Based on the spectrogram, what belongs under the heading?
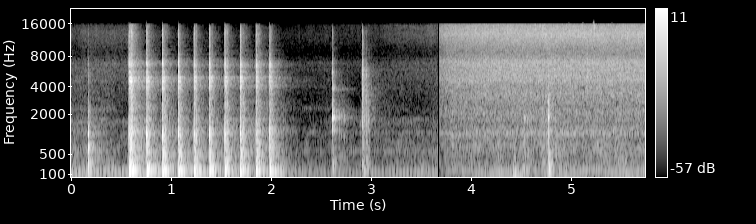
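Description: A quick run of about a dozen sharp taps and then two single knocks. About two-thirds of the way in, a steady sizzle of chopped onions and garlic frying in oil in a pot on the stove takes over.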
